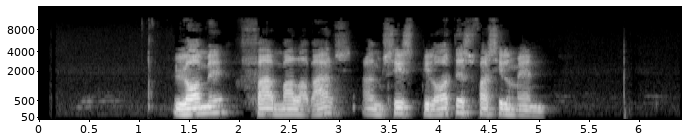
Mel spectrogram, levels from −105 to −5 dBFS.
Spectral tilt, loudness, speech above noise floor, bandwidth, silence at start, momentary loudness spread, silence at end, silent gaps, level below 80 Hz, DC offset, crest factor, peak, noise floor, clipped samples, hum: -6 dB/octave; -25 LUFS; 57 dB; 9.8 kHz; 1.35 s; 16 LU; 1.4 s; none; -78 dBFS; under 0.1%; 24 dB; -4 dBFS; -81 dBFS; under 0.1%; none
